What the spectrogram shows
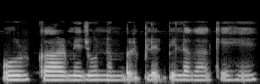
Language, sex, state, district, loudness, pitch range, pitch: Hindi, female, Arunachal Pradesh, Longding, -18 LUFS, 205-210 Hz, 205 Hz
